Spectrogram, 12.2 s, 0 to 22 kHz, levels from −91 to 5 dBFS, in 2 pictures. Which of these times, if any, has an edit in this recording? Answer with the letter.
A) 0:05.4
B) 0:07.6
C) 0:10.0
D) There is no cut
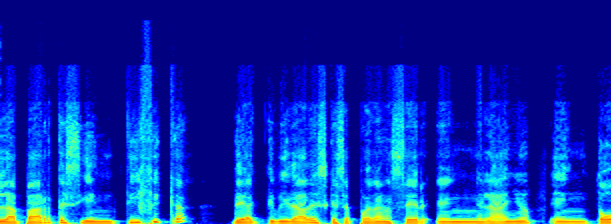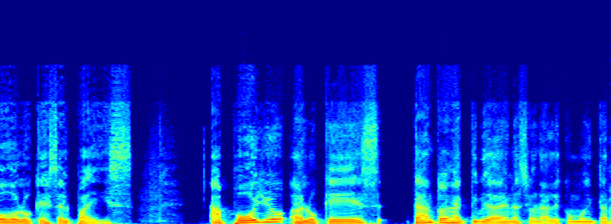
A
